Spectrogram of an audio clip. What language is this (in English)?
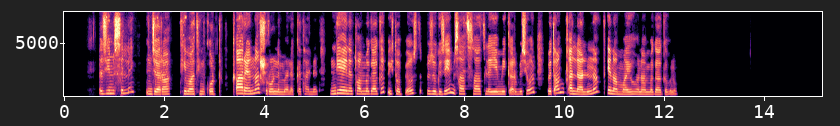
Amharic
